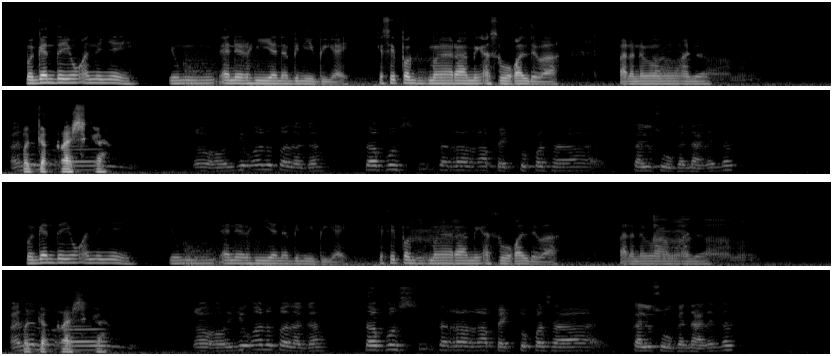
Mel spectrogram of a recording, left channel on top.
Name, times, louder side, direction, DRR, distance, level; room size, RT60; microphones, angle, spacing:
voice 1, 0.2-1.3 1.7-3.5 3.8-5.6 6.2-7.1 8.5-8.6 8.9-9.3, left 7 dB, 70° left, 0.3 m, -29 dB
Thunder, 1.8-12.4, left 1 dB, 45° left, 1.1 m, -52 dB
voice 2, 4.1-4.8 6.5-7.6 8.4-9.6 10.2-11.5 11.9-14.3 14.6-15.6, right 3 dB, 45° right, 0.7 m, -44 dB
5.7 x 3.6 x 2.3 m
head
